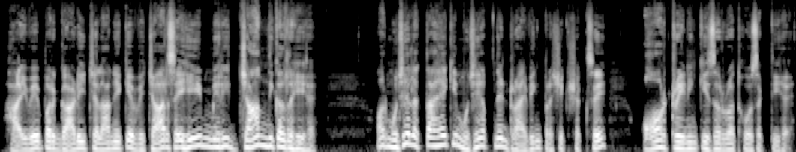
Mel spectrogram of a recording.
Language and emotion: Hindi, fearful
